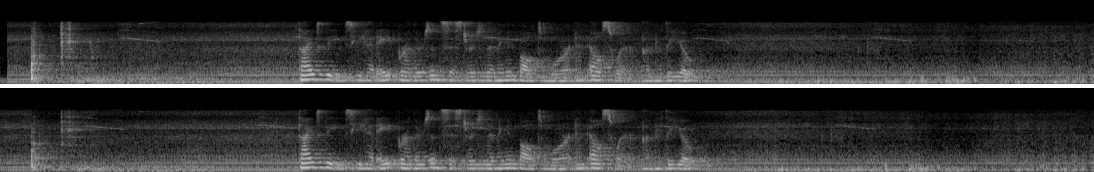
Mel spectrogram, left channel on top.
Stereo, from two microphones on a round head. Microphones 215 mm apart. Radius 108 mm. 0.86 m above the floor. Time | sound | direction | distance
0.3 | a drawer | 35° left (ahead or behind) | 0.6 m
3.0 | a woman speaking | 5° right (ahead or behind) | 0.6 m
